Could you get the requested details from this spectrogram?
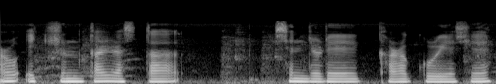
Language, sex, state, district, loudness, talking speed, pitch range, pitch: Nagamese, male, Nagaland, Kohima, -16 LUFS, 110 wpm, 125-135 Hz, 130 Hz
